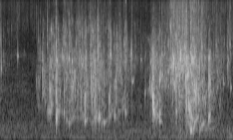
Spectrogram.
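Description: A good-sized crappie slipping back into pond water, giving a short run of trickling, splashing water sounds close by over about three seconds.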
